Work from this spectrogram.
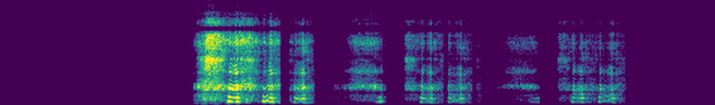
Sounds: Laughter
